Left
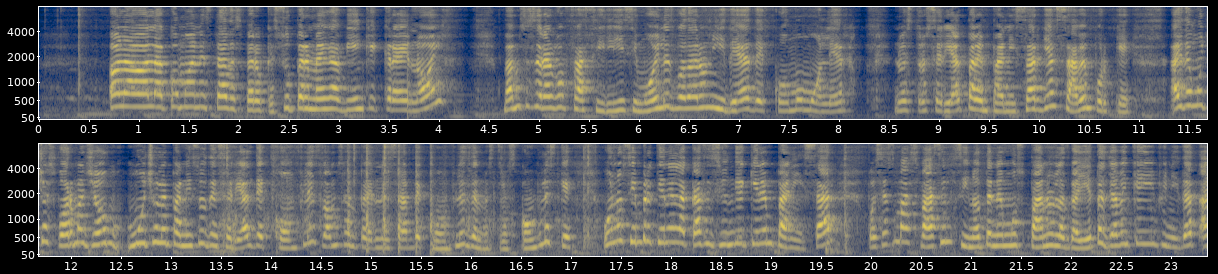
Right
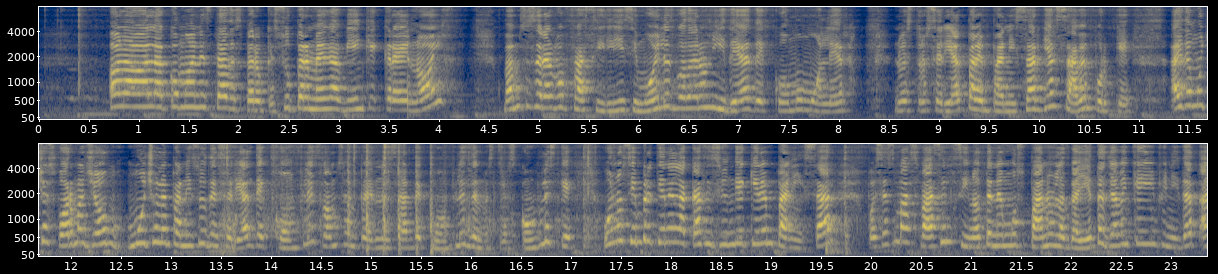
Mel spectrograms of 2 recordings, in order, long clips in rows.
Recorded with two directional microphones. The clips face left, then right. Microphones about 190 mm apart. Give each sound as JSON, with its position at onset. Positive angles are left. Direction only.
{"t": 0.7, "sound": "a woman's voice", "side_deg": 55}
